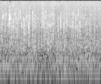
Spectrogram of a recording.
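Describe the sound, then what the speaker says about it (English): Wet snow pattering on a plastic wrap survival shelter, a faint, dense, steady hiss of countless tiny taps close overhead, with no voices. "wet snow. I don't think it's rain, but not quite snow."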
